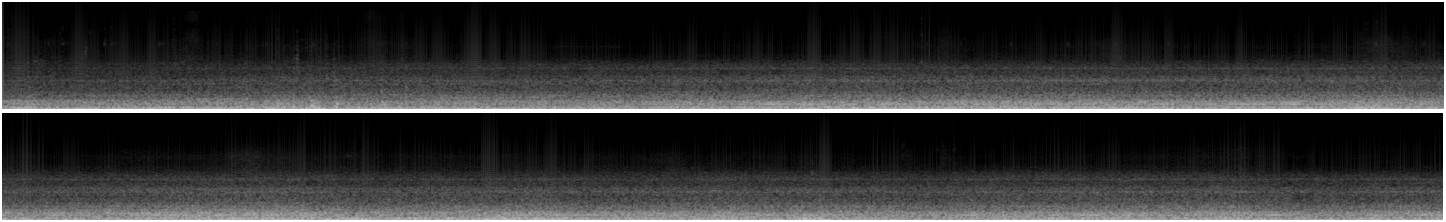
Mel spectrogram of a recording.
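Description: A car's engine hums, heard from inside the car.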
